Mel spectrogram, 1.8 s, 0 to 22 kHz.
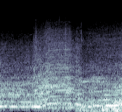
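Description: A touring car engine in GRID 2019, a brief loud, steady racing drone with rising pitch, heard on its own.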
